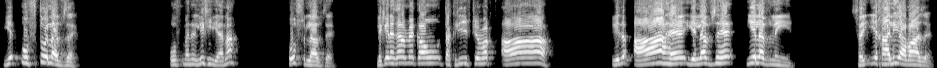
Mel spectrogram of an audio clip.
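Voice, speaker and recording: A man with a fairly high voice teaching a live grammar lesson. He explains patiently, drawing out definitions word by word and checking that his listeners follow. The sound is dry and close. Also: no echo. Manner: slows to stress each word of definitions.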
